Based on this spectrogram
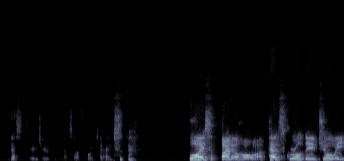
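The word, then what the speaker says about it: Boise: i'm not gonna breathe voice idaho i think that's how you pronounce it b-o-i-s-c think of this d-o-i-s-c-b-o-i-s-e-o-i-s-e just in case you have trouble hearing me i feel like necessary four times boys idaho a pet squirrel dave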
